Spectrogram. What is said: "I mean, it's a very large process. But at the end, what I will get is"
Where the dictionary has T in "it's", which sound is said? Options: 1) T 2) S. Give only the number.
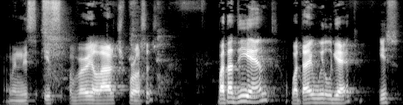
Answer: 2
